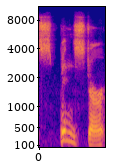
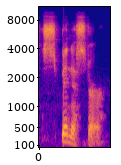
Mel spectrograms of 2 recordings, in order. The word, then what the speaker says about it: Spinister: his name correctly because it's not spinster it's spinister but whatever surprise they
